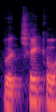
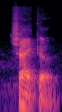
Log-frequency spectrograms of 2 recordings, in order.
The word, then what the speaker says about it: Tchaiko: But Tchaiko, I want to go back a little bit, and your debut film, Solace. Tchaiko. See, Tchaiko. What did I say? Tchaiko. I am going to get it right. Tchaiko.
